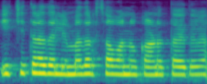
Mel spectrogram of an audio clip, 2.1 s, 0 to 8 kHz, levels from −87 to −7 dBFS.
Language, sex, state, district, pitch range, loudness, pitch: Kannada, female, Karnataka, Koppal, 245-260 Hz, -14 LUFS, 250 Hz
